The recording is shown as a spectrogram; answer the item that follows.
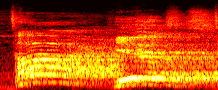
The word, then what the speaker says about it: Tar Heels: Remember, when you say heels normally, it's one syllable, but when you're cheering it, it's two.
